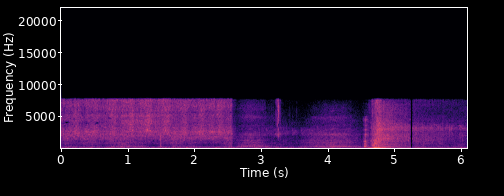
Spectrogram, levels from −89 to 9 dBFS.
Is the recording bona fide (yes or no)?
yes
